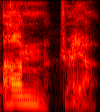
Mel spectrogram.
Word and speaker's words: Andrea: You know, like, oh, you actually have to put the accent on the N. It's Andrea.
